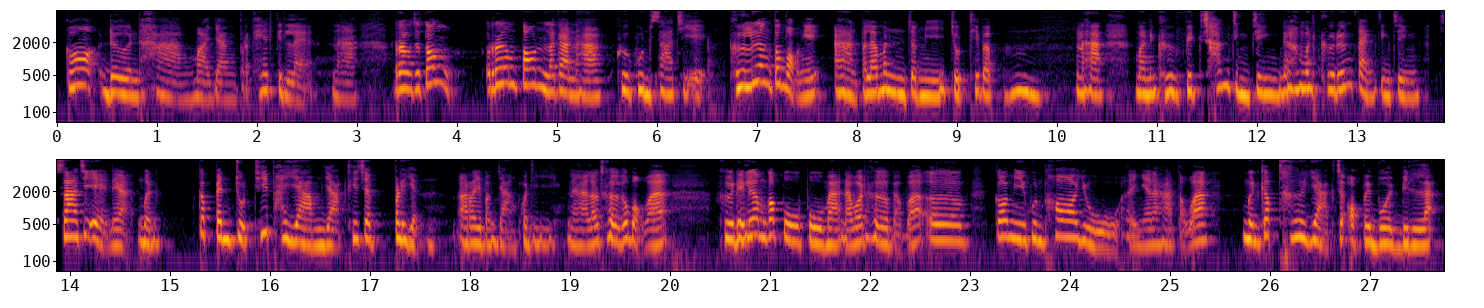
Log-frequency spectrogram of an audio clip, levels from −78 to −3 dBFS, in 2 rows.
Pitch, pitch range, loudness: 235 Hz, 210-265 Hz, -25 LUFS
